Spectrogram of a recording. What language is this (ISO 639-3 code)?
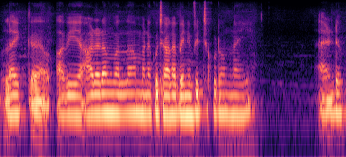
tel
